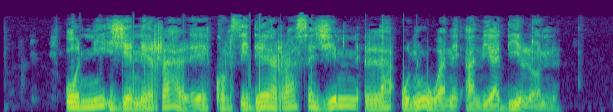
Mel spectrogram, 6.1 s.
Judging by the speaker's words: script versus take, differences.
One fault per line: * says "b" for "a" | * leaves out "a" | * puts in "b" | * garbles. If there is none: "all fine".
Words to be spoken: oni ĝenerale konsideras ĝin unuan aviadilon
* puts in "la"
